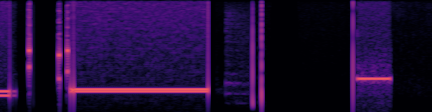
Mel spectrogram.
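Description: Telephone line tones while a call is transferred: a few clicks and short beeps, then a steady low tone held for nearly two seconds, more clicks, and a shorter, higher-pitched tone near the end.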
